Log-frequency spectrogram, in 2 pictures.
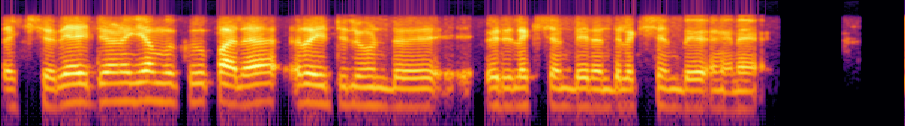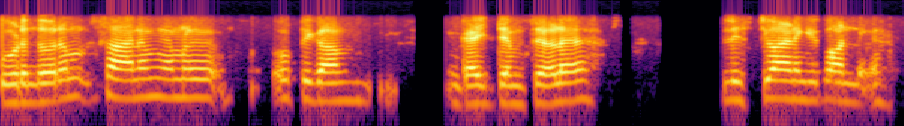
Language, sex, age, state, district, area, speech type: Malayalam, male, 18-30, Kerala, Malappuram, rural, conversation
